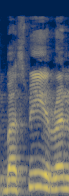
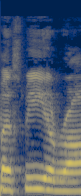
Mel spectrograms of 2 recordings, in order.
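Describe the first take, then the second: First: The word ends with an 'an' sound. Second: The word ends with a long 'a' sound. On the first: The speaker calls it wrong. "பஸ்வீரன் அப்படின்னு சொல்லாம" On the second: The speaker calls it right. "பஸ்வீரா அப்படிதான்"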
